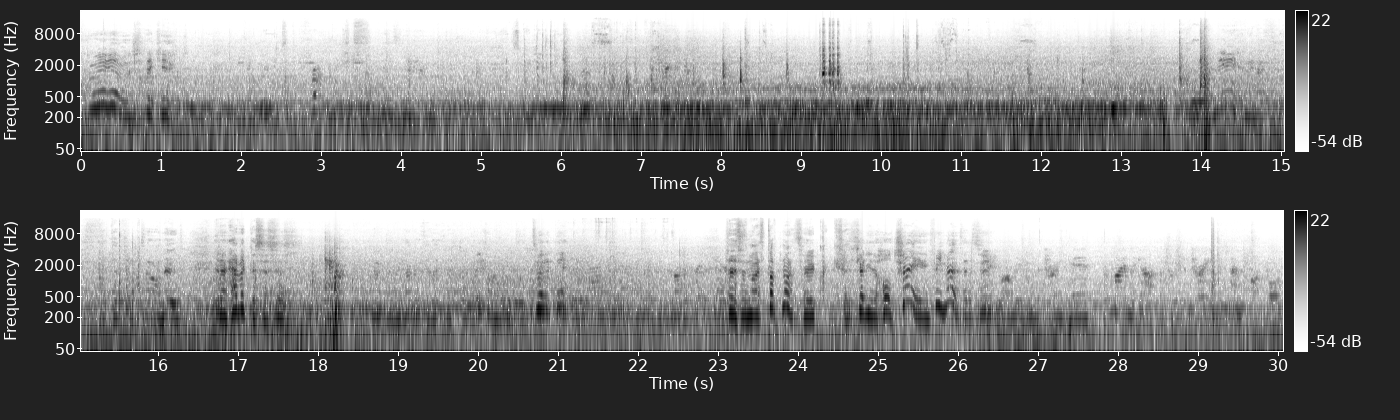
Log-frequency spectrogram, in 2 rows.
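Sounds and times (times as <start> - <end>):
rumble of train wheels: 0.0 - 30.0
train engine drone: 0.0 - 30.0.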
